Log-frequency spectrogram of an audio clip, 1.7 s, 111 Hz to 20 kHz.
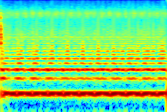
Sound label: B3 LO DIST, ToneWheel Organ; E-MU Formula 4000 Series Vol. 3; Analog Odyssey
